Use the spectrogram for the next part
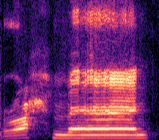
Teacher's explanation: रहमान में र को मोटा और ह की अदाएगी और बहुत ज्यादा हलक पे जोर नहीं देंगे।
